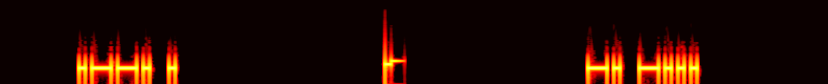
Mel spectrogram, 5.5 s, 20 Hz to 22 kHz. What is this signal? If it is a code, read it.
Morse code, heard as a keyed tone, about 28 wpm, 700 Hz. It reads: PE NB
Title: Canadian Provinces and Territories 28wpm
